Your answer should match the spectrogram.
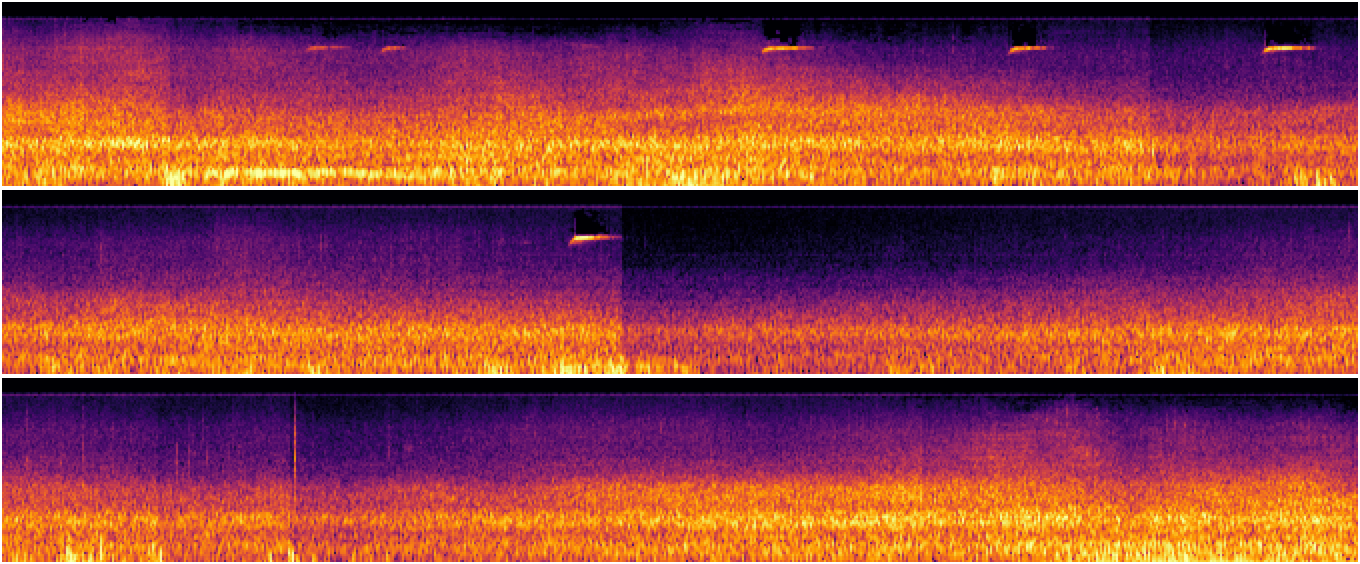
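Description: Steady rumble of engine and traffic noise, dipping somewhat in the middle and rising again near the end, with a few short high chirps in the first half.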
